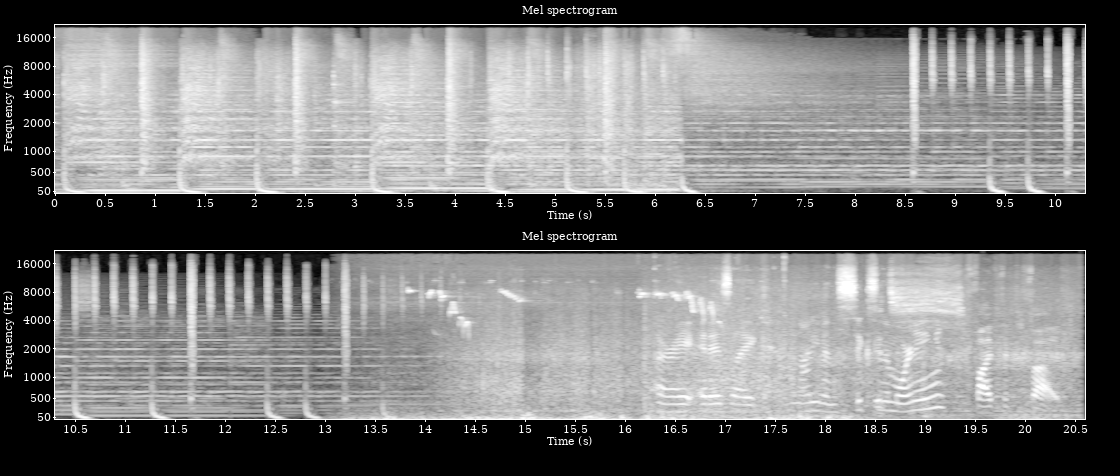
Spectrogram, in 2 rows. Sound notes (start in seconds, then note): 0.2 uplifting vocal music continues; 8.2 uplifting vocal music continues; 13.2 birds chirping happily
